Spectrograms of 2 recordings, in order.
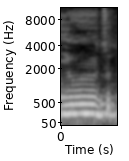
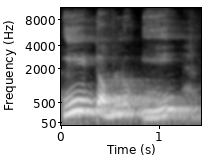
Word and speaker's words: ewe: And someone will say that, sir, if you use A, but I am not getting the point. My dear students, please remember that EWE means if you go to the phonetics, that means it is pronounced as U.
